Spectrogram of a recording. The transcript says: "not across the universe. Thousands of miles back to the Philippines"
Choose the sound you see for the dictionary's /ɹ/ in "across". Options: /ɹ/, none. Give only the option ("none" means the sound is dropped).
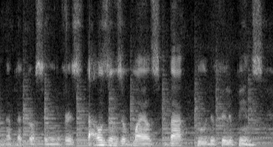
none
